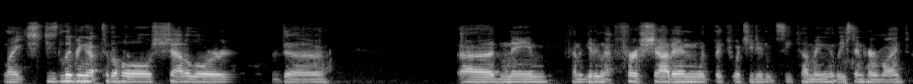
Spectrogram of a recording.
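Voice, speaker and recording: Man, mid-to-low pitch, conversational and halting tabletop roleplay narrator, slightly muffled lo-fi recording. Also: little pitch movement. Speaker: player narrating a character's combat moves. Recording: dull lo-fi voice recording.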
